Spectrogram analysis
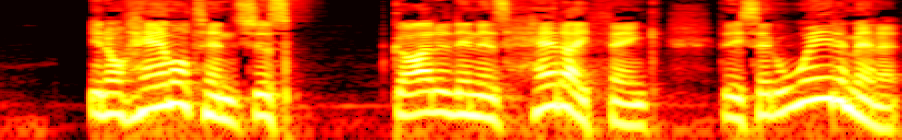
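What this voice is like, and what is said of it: Usual voice. Nothing is said of it.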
